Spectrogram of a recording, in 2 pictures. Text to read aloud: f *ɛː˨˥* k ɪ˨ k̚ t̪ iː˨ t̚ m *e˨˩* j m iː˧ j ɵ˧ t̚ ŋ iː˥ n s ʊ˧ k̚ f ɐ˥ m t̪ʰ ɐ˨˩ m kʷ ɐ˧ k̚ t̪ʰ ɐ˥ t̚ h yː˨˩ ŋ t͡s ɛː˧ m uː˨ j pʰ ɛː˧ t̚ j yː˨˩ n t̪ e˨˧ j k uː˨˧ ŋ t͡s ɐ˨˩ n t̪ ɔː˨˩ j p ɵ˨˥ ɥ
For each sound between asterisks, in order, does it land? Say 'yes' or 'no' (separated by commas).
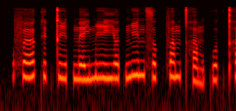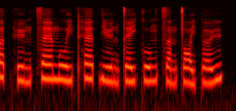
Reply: no, no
